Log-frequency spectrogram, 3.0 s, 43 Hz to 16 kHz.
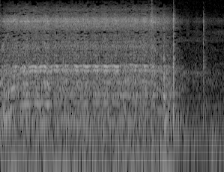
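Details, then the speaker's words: Mazda RX-8 rotary that won't start when hot; jump tried, plenty of fuel: the starter cranks at a steady whirring pace for a couple of seconds but never fires; owner suspects plugs or coils, not confirmed; crank no start. "that's what it does. I don't know, maybe it's my plugs, or maybe it's my coils, or I don't know, I'm not sure"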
